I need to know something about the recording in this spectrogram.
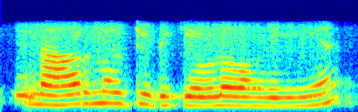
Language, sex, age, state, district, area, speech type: Tamil, female, 30-45, Tamil Nadu, Tiruvarur, rural, conversation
